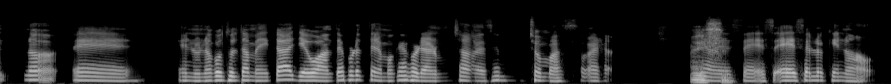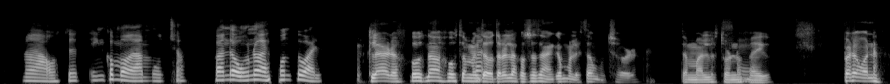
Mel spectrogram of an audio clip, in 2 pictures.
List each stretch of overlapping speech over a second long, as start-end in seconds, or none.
none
